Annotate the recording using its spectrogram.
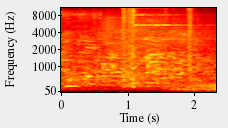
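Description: A bright cash-register-style "ching" sound effect: a sharp hit about a second in, then a high bell ringing for nearly a second, over the murmur of restaurant chatter.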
